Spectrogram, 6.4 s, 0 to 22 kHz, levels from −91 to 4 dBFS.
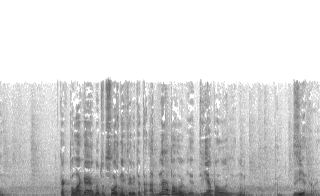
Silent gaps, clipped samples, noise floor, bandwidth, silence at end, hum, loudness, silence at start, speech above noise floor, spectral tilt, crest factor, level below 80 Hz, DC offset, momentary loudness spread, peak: none; under 0.1%; -44 dBFS; 13 kHz; 0 s; none; -20 LUFS; 0 s; 25 dB; -6 dB/octave; 18 dB; -64 dBFS; under 0.1%; 21 LU; -2 dBFS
